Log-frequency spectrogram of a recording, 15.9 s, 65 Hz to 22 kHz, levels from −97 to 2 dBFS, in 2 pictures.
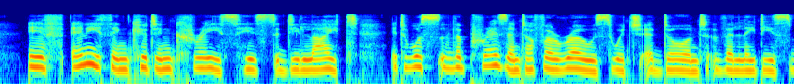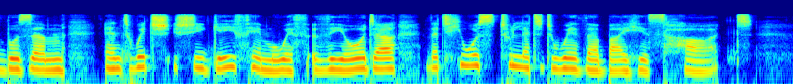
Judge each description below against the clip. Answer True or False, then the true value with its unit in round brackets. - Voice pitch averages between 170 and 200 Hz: True (185 Hz)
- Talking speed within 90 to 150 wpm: True (140 wpm)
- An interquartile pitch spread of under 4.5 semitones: True (2.6 semitones)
